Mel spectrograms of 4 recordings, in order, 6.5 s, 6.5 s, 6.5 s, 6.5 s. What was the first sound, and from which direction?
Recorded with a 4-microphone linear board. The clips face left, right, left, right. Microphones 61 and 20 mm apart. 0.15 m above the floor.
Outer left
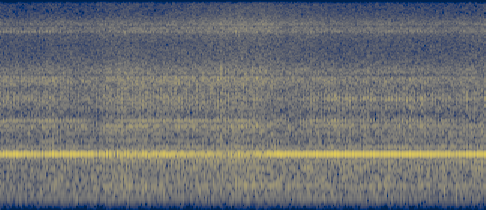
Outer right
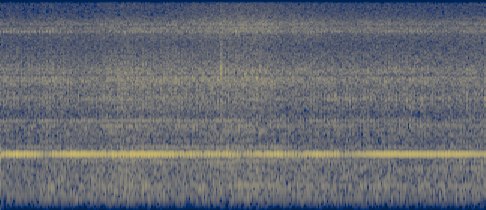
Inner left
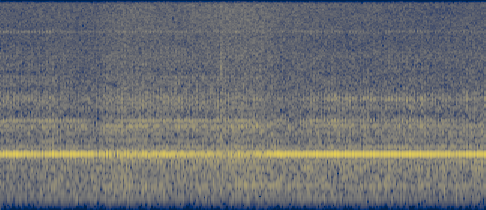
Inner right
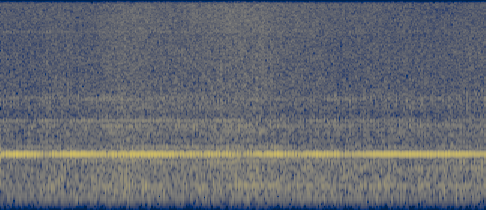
Only background noise.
